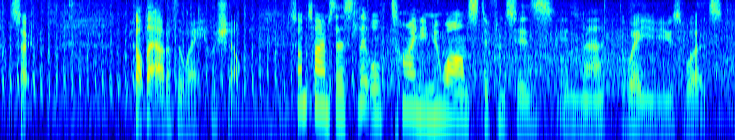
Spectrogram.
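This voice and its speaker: Pitch swings very widely at a fairly quick pace. Noticeable background noise runs underneath. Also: woman, fairly low pitch for a woman. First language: not English. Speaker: cycling race commentator. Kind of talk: live commentary.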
